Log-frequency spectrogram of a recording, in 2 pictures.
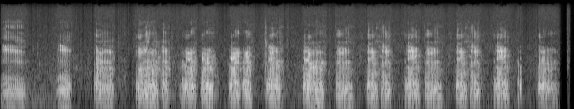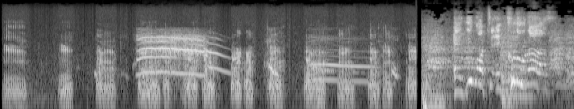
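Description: A rapid, regular series of short grunts, about two or three a second, then a drawn-out squeal that falls in pitch and a few shorter calls. A thump and music come in near the end.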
